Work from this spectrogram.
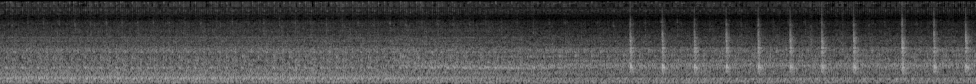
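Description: Engine runs steady, then a sharp, even tick comes in at roughly three per second over the idle, a clear knock of unknown origin.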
